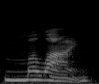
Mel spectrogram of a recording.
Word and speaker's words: malign: just added an m so it's malign but when we add some suffixes it becomes malignancy where the n Sound is clear if you need more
